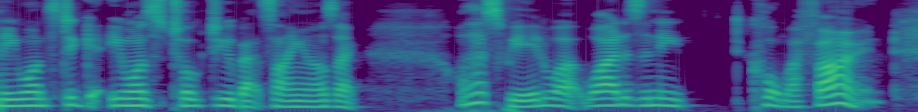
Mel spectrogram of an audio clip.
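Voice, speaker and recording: This is a very clean recording with a silent background. A woman speaks with an Australian accent and ordinary pitch variation. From Australia, Gold Coast. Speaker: DJ. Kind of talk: casual chat. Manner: loud.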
